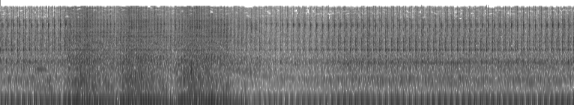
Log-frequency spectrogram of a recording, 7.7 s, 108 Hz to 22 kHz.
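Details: Yamaha NMAX v1 losing coolant and overheating: fast regular tapping about three a second over a lumpy idle; coolant bubbling with oil traces, suspected warped cylinder head surface.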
